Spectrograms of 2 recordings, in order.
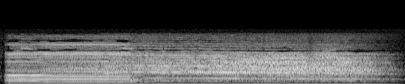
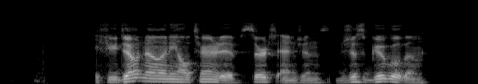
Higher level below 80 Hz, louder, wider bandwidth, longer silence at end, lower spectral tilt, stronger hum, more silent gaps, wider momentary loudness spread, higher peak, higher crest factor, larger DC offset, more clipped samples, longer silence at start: first, -56 dBFS vs -64 dBFS; first, -13 LUFS vs -27 LUFS; second, 5.4 kHz vs 7.4 kHz; second, 0.05 s vs 0.55 s; first, -8.5 dB/octave vs -6 dB/octave; neither; neither; second, 4 LU vs 17 LU; first, -2 dBFS vs -8 dBFS; second, 12 dB vs 22 dB; first, 1% vs under 0.1%; neither; second, 0 s vs 0.95 s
